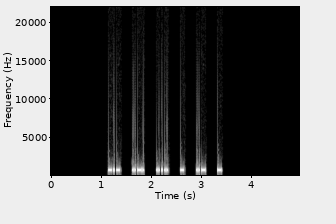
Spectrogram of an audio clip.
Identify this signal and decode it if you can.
Morse code, heard as a keyed tone, about 46 wpm, spaced as for 26 wpm, 700 Hz. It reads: KF5TUT
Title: USA Call Signs - 6 Characters - 3x Character Spacing - 45wpm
